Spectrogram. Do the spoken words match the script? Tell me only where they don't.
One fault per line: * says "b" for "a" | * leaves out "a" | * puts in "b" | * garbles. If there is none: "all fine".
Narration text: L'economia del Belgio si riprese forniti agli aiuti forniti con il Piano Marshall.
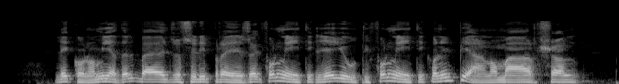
all fine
